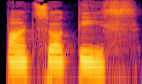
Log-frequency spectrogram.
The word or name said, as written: पाँच सौ तीस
